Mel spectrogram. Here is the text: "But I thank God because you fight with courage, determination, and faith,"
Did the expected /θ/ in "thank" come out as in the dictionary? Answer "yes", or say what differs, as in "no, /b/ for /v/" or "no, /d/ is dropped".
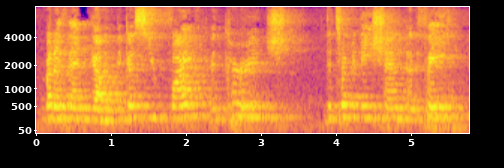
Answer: yes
